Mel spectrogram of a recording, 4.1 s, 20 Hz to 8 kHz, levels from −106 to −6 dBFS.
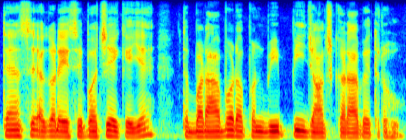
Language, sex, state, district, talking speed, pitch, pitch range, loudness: Maithili, male, Bihar, Saharsa, 220 wpm, 105 Hz, 95-115 Hz, -17 LUFS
